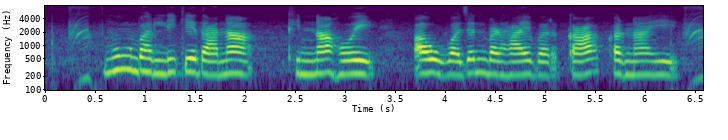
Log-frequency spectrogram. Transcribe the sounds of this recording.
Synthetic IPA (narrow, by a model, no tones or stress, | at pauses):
mʊŋɡbʱəɾliked̪ana | ʈʰinːaɦoe | əuʋəd͡ʒənbəɽ̤aebəɾkakəɾnae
